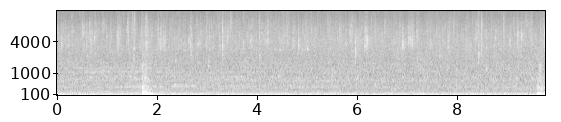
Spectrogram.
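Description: Heavy rain falling steadily on wet concrete and lawn, a continuous hiss flecked with individual drop splashes. Two dull low thumps stand out, one about two seconds in and one near the end.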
